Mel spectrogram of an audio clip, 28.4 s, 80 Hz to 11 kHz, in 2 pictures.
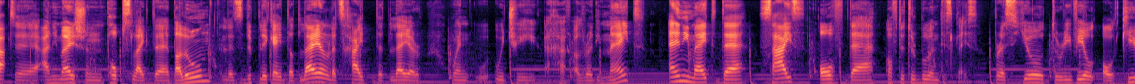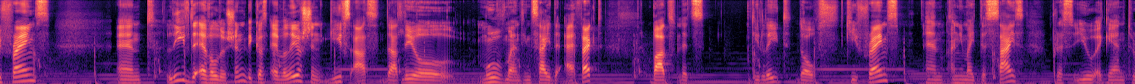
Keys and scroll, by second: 3.1 super+d, 11.8 u, 23.6 BackSpace, 27.0 u.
